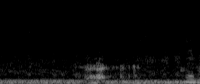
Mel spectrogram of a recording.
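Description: A dog panting close to the microphone, with a short sound from the dog about a second in, over a steady low rumble.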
